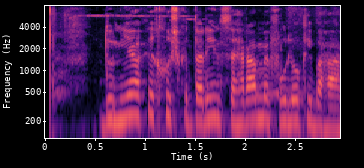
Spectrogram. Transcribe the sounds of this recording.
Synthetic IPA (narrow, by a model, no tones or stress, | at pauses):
d̪ʊnijakexʊʃkt̪ɐɾiːnsɛɦɾamẽfuːlõkibɐɦaːɾ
